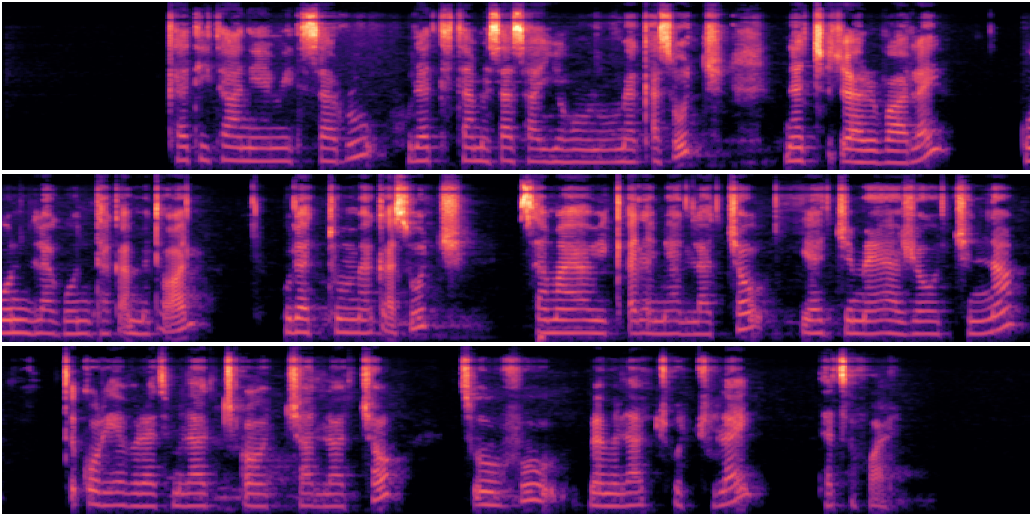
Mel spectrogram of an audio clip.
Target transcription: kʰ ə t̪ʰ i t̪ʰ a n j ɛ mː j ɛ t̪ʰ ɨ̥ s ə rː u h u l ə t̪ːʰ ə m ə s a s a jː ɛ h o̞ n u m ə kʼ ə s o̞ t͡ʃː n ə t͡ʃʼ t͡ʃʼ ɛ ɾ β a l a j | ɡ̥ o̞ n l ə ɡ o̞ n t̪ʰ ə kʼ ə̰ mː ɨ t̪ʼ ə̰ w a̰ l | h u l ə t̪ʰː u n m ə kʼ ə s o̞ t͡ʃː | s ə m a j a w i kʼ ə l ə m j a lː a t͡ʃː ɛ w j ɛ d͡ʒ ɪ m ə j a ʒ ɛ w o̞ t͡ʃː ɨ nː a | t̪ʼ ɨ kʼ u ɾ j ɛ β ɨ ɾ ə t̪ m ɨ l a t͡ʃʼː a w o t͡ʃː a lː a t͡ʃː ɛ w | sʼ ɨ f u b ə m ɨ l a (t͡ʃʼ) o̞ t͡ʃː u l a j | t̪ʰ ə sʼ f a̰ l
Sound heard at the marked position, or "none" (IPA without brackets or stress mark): t͡ʃʼ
